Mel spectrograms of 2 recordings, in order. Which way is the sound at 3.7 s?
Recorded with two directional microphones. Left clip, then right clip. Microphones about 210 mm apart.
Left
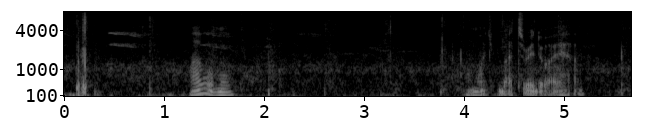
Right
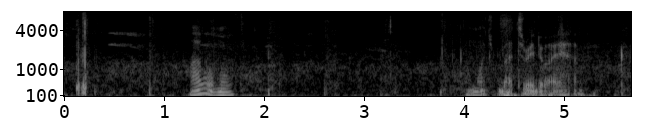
5° right (ahead or behind).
